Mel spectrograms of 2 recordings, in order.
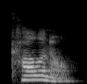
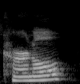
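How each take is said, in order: First: An L sound follows the first vowel. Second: An R sound follows the first vowel. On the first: "where they actually do pronounce the L" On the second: "In America, it's colonel"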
